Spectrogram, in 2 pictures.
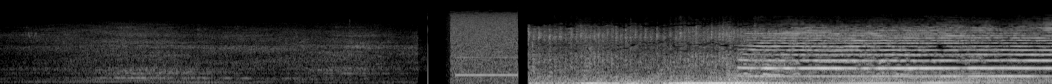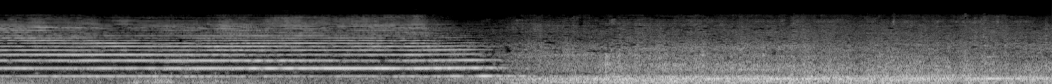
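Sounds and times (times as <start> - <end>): train rumbling along rails: 5.3 - 21.0
train horn blowing: 7.4 - 15.8.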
